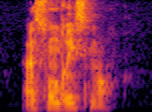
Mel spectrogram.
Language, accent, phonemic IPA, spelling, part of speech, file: French, France, /a.sɔ̃.bʁis.mɑ̃/, assombrissement, noun, LL-Q150 (fra)-assombrissement.wav
- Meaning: 1. darkening 2. obfuscation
